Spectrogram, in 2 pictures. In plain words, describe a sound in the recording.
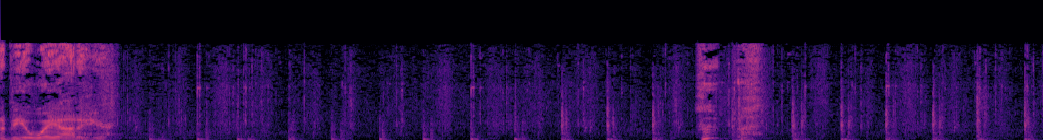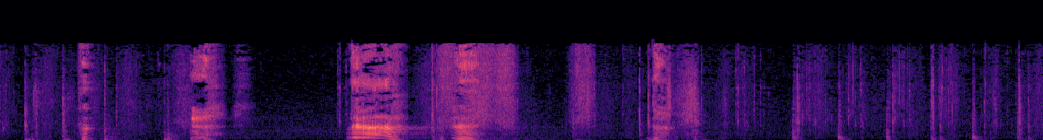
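Footsteps run quickly over wooden and metal floors.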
